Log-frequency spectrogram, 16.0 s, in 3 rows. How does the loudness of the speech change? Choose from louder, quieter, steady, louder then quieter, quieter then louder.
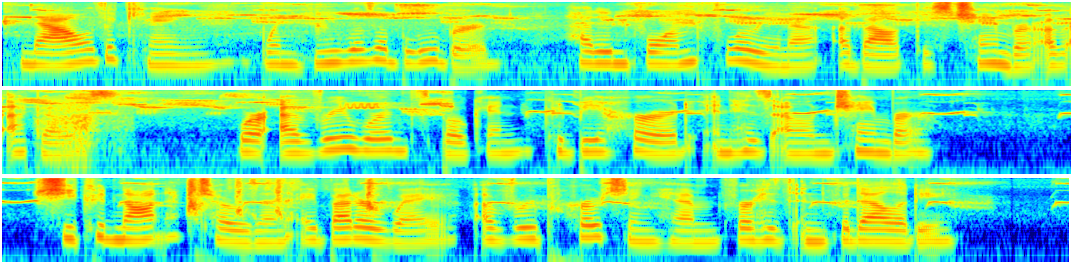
steady.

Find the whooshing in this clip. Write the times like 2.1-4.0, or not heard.
5.5-6.0, 11.6-12.7.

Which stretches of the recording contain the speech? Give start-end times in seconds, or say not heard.
0.0-15.4.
